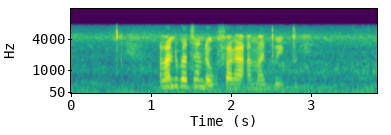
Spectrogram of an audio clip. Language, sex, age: South Ndebele, female, 19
